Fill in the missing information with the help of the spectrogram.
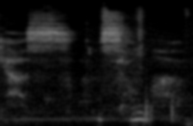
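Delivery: very soft, whispered contentment; blissful whisper. Retold or imitated. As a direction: whisper it as if basking in love. Acts out her blissful days.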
